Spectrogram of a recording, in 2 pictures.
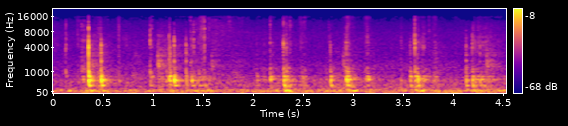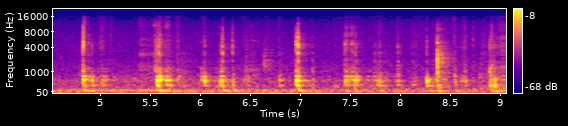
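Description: Long fingernails on both hands tap rapidly on the sides of a round wooden jewelry box with gold trim. The result is a steady stream of quiet, dry, short clicks with a hollow woody tone around 480 Hz and brief bright edges. The taps die away almost instantly over a faint low rumble.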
